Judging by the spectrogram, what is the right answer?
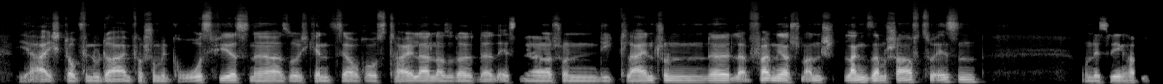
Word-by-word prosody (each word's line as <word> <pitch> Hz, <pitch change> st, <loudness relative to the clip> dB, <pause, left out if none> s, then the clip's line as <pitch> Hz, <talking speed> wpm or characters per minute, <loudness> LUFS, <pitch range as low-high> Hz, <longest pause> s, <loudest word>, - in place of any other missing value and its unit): Ja, -, -, 0 dB
ich -, -, -2 dB
glaube, -, -, -1 dB
wenn 85 Hz, -, -3 dB
du 85 Hz, -, -2 dB
da 80 Hz, 0 st, +3 dB
einfach 80 Hz, +1 st, -2 dB
schon 80 Hz, -, -4 dB
mit 80 Hz, -2 st, -6 dB
groß 75 Hz, +6 st, -2 dB
wirst, 95 Hz, 0 st, +2 dB
ne? 85 Hz, 0 st, +1 dB
Also, 80 Hz, -1 st, -1 dB
ich -, -, -7 dB
kenne 85 Hz, 0 st, -1 dB
es -, -, -12 dB
ja 80 Hz, -, +2 dB
auch 80 Hz, +1 st, -3 dB
aus 85 Hz, 0 st, -3 dB
Thailand, 90 Hz, +1 st, +2 dB
also, 80 Hz, 0 st, -1 dB
da 80 Hz, 0 st, 0 dB
da 80 Hz, 0 st, -2 dB
essen 80 Hz, +2 st, -4 dB
ja 80 Hz, -1 st, +1 dB
schon 85 Hz, -1 st, -4 dB
die 80 Hz, -1 st, -7 dB
Kleinen 90 Hz, +3 st, +1 dB
schon, 90 Hz, -1 st, -2 dB
ne 95 Hz, +1 st, +5 dB
l -, -, +1 dB
fangen 95 Hz, 0 st, +3 dB
ja 95 Hz, -1 st, +5 dB
schon 95 Hz, -, -5 dB
an, 95 Hz, +2 st, -1 dB
sch -, -, -5 dB
langsam 95 Hz, -1 st, +3 dB
scharf 105 Hz, +3 st, +2 dB
zu -, -, -3 dB
essen 110 Hz, 0 st, -2 dB, 1.0 s
und 80 Hz, -, -8 dB
deswegen 85 Hz, +1 st, 0 dB
habe 90 Hz, -, -3 dB
ich -, -, -21 dB
85 Hz, 225 wpm, -21 LUFS, 80-95 Hz, 1.0 s, ne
